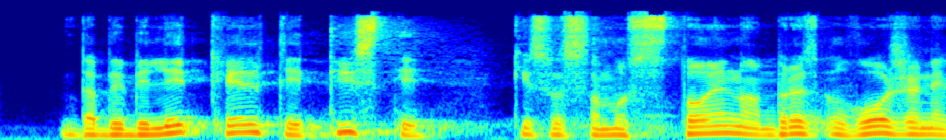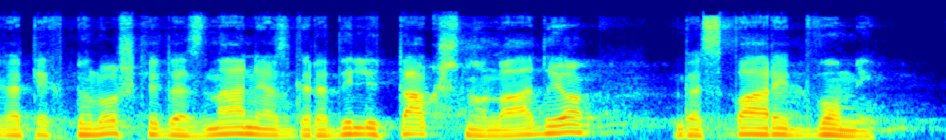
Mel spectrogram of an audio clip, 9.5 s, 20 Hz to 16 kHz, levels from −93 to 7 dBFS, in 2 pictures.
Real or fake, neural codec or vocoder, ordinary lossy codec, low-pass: fake; codec, 24 kHz, 1 kbps, SNAC; Opus, 32 kbps; 10.8 kHz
